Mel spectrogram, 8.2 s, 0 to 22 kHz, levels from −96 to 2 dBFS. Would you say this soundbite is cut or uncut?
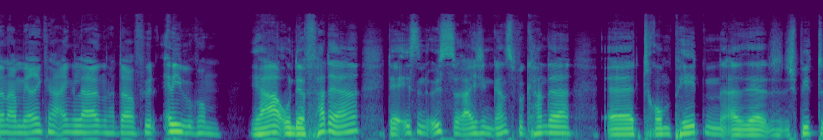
uncut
